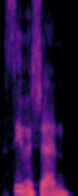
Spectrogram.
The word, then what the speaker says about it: Szívesen: Szívesen. Szívesen to you. Köszönöm is just like thank you. Köszönöm szépen is more formal. Mm-hmm. Well, let's be formal, Leah. Köszönöm szépen. Szívesen.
